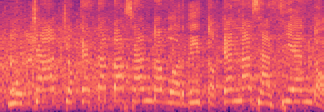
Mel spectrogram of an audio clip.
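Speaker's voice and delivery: high, fast Spanish shouts of alarm; frantic housekeeper yelling at the racket; shouting housekeeper. Retold or imitated. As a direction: ama de llaves gritando alarmada.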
